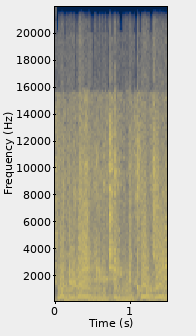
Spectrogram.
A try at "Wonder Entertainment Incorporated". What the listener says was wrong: It's not Wonderland, it's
